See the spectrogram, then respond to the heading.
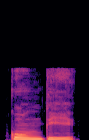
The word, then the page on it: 功底: gōng dǐ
